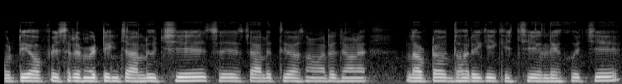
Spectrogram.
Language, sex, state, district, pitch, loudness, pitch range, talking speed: Odia, male, Odisha, Nuapada, 155 Hz, -16 LUFS, 150-160 Hz, 125 wpm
